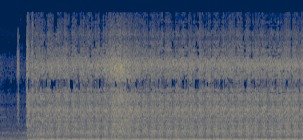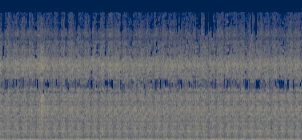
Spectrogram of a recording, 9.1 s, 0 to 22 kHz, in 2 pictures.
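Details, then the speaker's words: LS-swapped C10, cranking after install with fuel pump unplugged to build oil pressure: steady low churning of starter for several seconds without catching; normal crank without start. "all right so right now i have the fuel pump unplugged so it should not start i'm just looking to build some oil pressure"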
